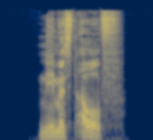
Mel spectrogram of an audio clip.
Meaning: second-person singular subjunctive I of aufnehmen
- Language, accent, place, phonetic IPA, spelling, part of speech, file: German, Germany, Berlin, [ˌneːməst ˈaʊ̯f], nehmest auf, verb, De-nehmest auf.ogg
